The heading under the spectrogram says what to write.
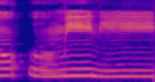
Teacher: مؤمنین میں حمزہ ساکن ہے تو ہم اس کو جھٹکے سے پڑھیں گے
